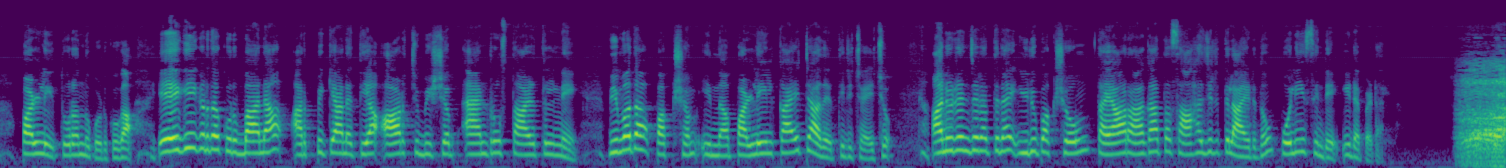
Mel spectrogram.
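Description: A young woman reads out news calmly into a microphone.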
